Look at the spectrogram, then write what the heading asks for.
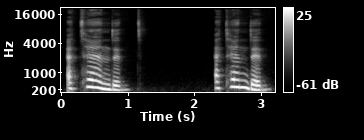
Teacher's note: The verb attend ends in d sound. When we add ed to this verb, the ed make the sound id. Listen, attended, attended.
